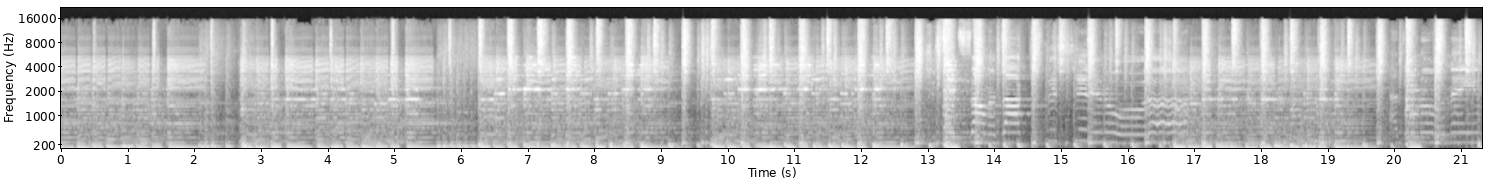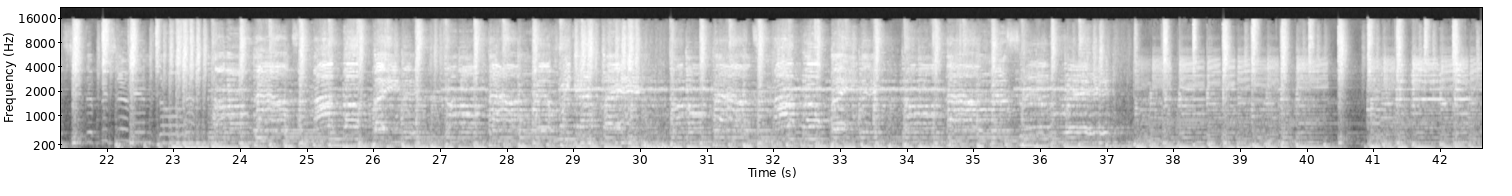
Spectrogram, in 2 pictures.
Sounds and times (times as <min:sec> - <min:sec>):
Music: 0:00.0 - 0:42.6.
